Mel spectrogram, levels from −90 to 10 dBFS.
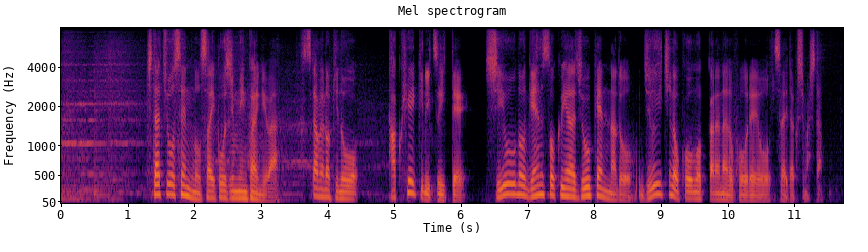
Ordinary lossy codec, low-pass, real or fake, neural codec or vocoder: none; none; fake; codec, 16 kHz, 1 kbps, X-Codec, HuBERT features, trained on general audio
